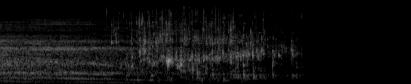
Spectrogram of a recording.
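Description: Juice pours into a glass.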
